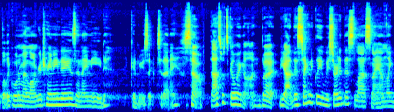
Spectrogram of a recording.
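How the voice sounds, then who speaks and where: A young woman talks to her viewers in a loose, sassy vlog chat, full of "like" and quick asides. She sounds a little out of breath. Faint background noise sits under her voice. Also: deep voice, darkish tone. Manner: chatty, sassy, lots of "like" fillers. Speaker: vlogger. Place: townhouse, indoors.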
